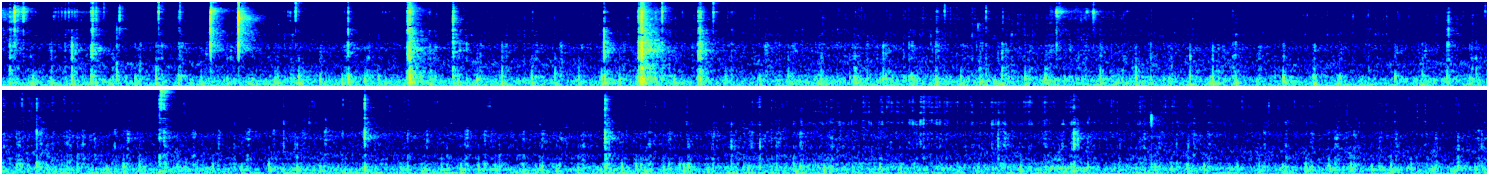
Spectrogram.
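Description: A wooden stick crackles and pops in a flame.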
